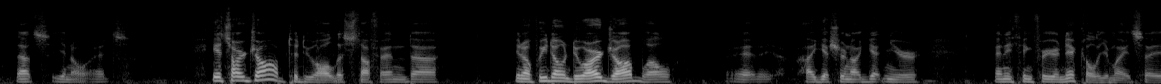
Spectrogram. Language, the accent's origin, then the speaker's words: English; Okanagan Valley, British Columbia, Canada; now in Grandview, Manitoba, Canada; I was born in the Okanagan Valley in BC, like in British Columbia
